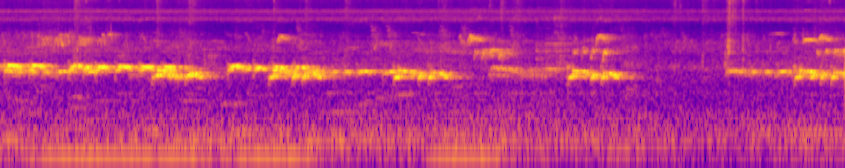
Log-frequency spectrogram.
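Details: Cemani Krosing zebra dove song, meant to prompt other doves to answer and sing: a series of trilled, slightly falling coos near one pitch, separated by short pauses, with higher brief chirps from other birds between phrases.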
